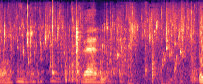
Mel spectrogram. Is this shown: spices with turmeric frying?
no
